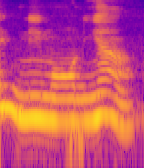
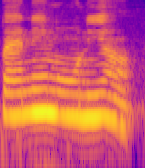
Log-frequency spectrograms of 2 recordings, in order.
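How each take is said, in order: First: The word begins with n; p is silent. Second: The word begins with a sounded p. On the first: The speaker calls it right. "पी को हमने छोड़ देना है, silent रखना है" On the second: The speaker calls it wrong. "पेनिमोनिया नहीं पढ़ेंगे, गलत"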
